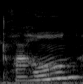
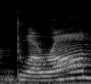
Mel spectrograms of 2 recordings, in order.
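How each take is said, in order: First: The name is said with a French reading. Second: The name is said with an English reading.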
